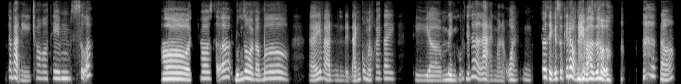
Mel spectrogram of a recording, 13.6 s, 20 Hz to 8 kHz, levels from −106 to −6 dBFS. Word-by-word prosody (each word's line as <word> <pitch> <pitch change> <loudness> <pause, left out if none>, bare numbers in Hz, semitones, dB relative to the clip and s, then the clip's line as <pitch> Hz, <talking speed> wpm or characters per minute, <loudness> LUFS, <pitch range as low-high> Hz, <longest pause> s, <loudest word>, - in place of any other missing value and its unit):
các 260 - -7
bạn 255 -8 +1
ấy 155 -2 -14
cho 230 -2 -11
thêm 230 -1 -3
sữa. 325 +7 -5 1.4
Ờ, 210 -2 +6 0.2
cho 230 0 -2
sữa 280 0 -3
đúng 180 +4 -1
rồi 235 -4 +3
và 180 -2 -4
bơ, 210 +5 -5 0.8
đấy, 170 +7 -3
và 190 -7 -3
đ - - -20
đ - - -21
để 150 - -13
đánh 160 +5 -7
cùng 235 -2 -6
với 175 - -6
khoai 220 +4 -13
tây 220 0 -9 0.4
thì, 170 -2 -12
ờ, 160 -1 -6
mình 175 0 -3
cũng 185 +4 -16
thấy 210 - -6
rất 290 - -6
là 285 - -2
lạ, 200 0 +1
mình 170 0 -18
bảo 155 0 -15
là 150 - -15
"Uầy! 185 -1 -5 0.2
Ưm, 185 -3 -17 0.2
chưa 275 0 +5
thấy 225 -5 +4
cái 210 +2 +3
sự 235 - +1
kết 305 - +1
hợp 290 -9 +7
này 220 +1 +8
bao 210 +3 +7
giờ." 230 +2 +7 1.2
Đó. 185 +8 -3
210 Hz, 200 wpm, -21 LUFS, 175-230 Hz, 1.4 s, này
